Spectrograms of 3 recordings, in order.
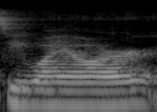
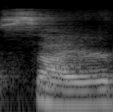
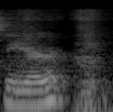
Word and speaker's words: Cyr: Kind of like my name is Cyr, and it's C-Y-R, and most people want to call it Sire because of the Y.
